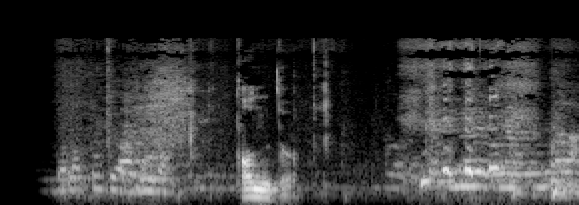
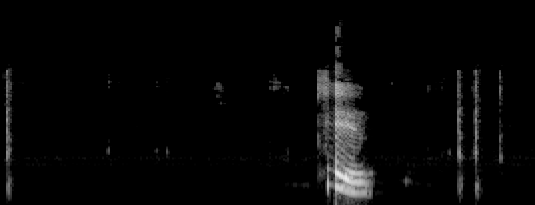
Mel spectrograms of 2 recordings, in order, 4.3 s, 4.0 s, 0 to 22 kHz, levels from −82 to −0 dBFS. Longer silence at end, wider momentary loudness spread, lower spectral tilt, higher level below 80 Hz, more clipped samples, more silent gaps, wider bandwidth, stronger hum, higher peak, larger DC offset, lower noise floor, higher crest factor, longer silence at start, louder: second, 0 s vs 1.25 s; second, 20 LU vs 25 LU; about the same, -5 dB/octave vs -4.5 dB/octave; first, -56 dBFS vs -72 dBFS; neither; neither; second, 11.5 kHz vs 14.5 kHz; neither; about the same, 0 dBFS vs -2 dBFS; neither; second, -45 dBFS vs -76 dBFS; about the same, 20 dB vs 24 dB; second, 0.4 s vs 2.35 s; about the same, -18 LUFS vs -18 LUFS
